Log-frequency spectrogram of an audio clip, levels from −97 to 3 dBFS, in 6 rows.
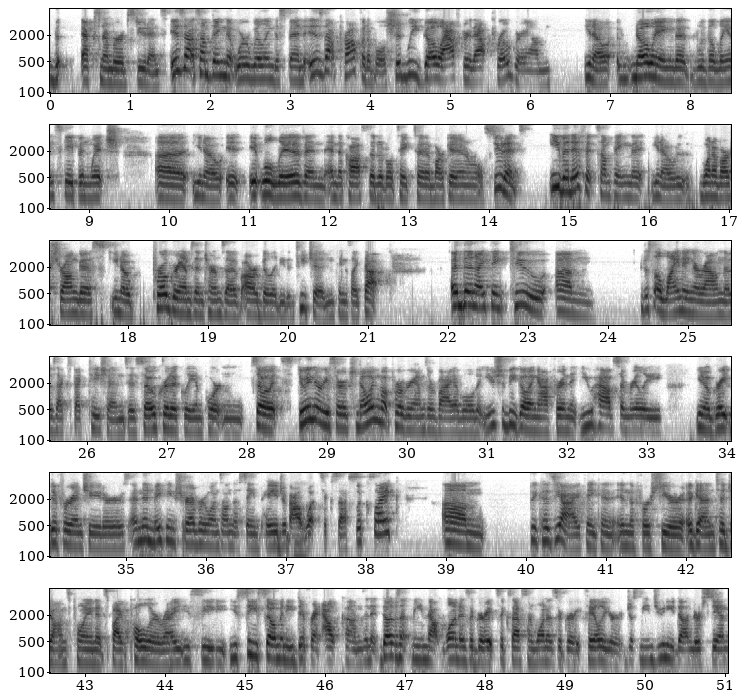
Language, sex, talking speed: English, female, 210 wpm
